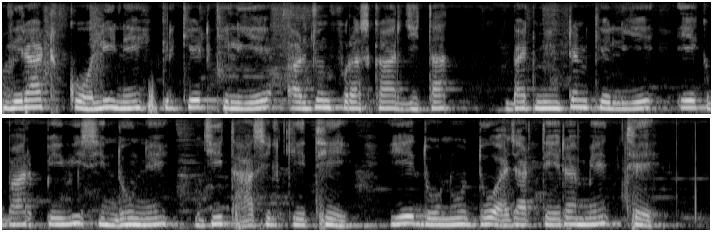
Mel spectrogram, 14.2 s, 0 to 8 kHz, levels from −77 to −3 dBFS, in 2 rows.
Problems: none marked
